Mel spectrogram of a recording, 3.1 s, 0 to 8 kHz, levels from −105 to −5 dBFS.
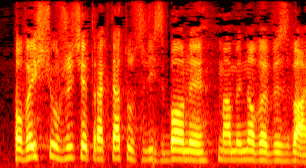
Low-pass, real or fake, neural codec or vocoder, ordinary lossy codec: none; real; none; none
